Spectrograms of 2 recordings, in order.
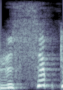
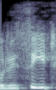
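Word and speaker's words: receipt: Conceit, डिसीट एंड रिसिप्ट मत कहना, यहां पे पी भी साइलेंट है, यहां पे पी भी साइलेंट है, वो रिसीट है।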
